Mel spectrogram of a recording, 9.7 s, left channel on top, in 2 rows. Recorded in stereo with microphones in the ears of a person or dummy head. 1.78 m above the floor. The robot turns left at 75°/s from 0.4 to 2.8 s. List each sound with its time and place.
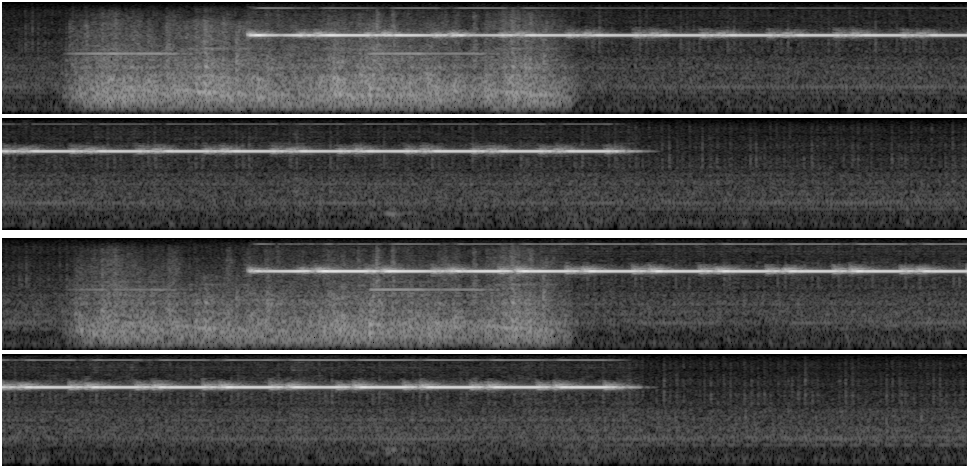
1.2 s a fire alarm: 40° left, 1.1 m; by 8.0 s 80° right, 1.1 m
